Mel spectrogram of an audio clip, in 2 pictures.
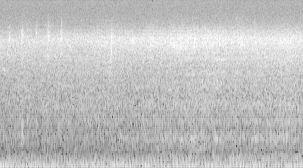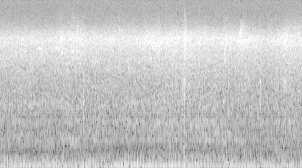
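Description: A steady low rumble of outdoor background noise, with a few faint clicks.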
